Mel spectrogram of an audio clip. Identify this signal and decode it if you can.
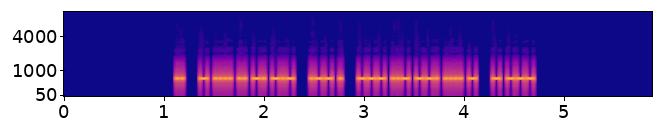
Morse code, heard as a keyed tone, about 49 wpm, 700 Hz. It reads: I THINK WE OUGHT TO
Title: Sets of 5 Words Encore 50wpm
